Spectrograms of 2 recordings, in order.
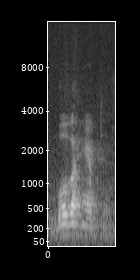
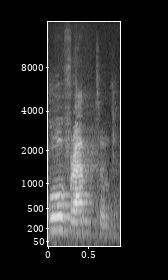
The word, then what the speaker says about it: Wolverhampton: Wolverhampton. Yeah. Well, if you're a local, you say Wolverhampton. But yeah. I'm not trying it. They're in the back. Go on. Well, okay, wait. Wolverhampton.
